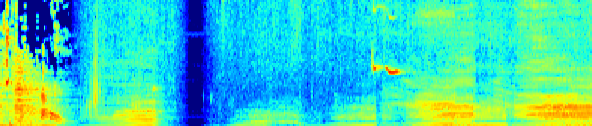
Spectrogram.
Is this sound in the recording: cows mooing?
yes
